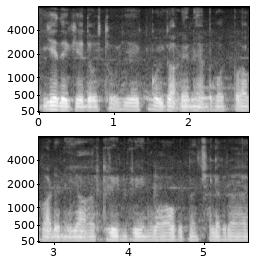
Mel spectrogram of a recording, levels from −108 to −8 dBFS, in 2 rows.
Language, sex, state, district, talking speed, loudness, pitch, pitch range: Hindi, male, Chandigarh, Chandigarh, 225 wpm, -19 LUFS, 95 Hz, 90-95 Hz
